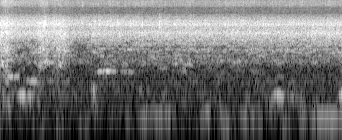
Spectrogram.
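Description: Diced potatoes, onions and tomatoes frying in an aluminium pan, a steady sizzle as they are stirred with a silicone spatula.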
